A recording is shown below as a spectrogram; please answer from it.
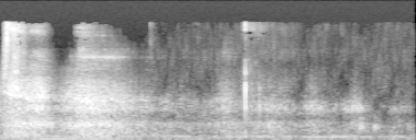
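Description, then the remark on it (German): A deep breath drawn in, followed by a long, forceful exhale pressing out as much air as possible in a breathing exercise, gradually trailing off, breathy, with no talking. “Dazu atmet man tief ein und dann presst man so viel irgend geht.”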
